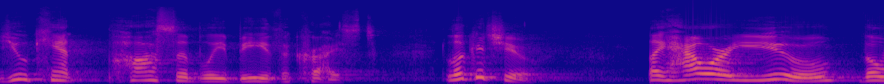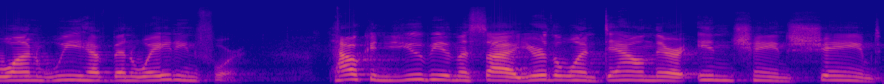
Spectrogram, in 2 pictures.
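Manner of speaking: sneering, scornful, near-sarcastic, with "you" stretched. The speaker acts out the high priest questioning a condemned prisoner: mock almost-sarcastic question. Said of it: "asks almost sarcastically".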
